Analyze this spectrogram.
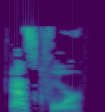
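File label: "ask for", English, British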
